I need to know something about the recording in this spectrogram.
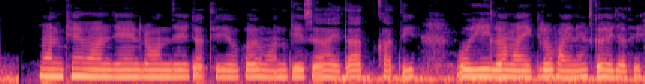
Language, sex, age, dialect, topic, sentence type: Chhattisgarhi, female, 51-55, Eastern, banking, statement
